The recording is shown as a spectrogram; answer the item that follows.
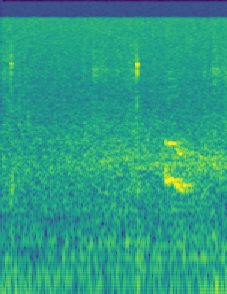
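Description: A small dog whining once, briefly and faintly, near the end, against near silence: it is crying to be picked up and held.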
